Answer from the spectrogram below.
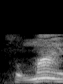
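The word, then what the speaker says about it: Summa (ثُمَّ): Wa qauluhu wa summa li tartibi wa tarahi. Summa bi dhammil muthallathati. Summa dengan di dhammah huruf sa titik tiga. Ini untuk mendobet ya. Mendobet cara membacanya.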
